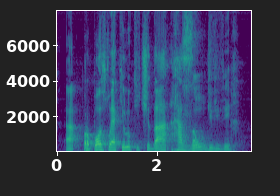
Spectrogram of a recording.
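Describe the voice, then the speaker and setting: A man with a Carioca accent and a medium-pitched voice. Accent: Carioca (Rio) accent, moderate. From Brazil, Rio de Janeiro metropolitan area. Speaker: pastor. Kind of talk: podcast interview, faith-based talk. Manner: talkative, long turns.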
